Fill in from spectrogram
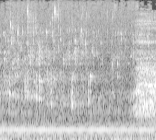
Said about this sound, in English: I'm pouring more wine, so sorry if you hear it. Did you hear that? I can pour it loud.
